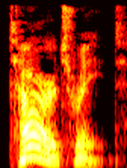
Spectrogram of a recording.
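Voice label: "tartrate", British English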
